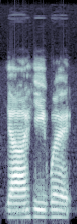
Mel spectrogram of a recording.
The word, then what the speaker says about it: Yahweh: to do I know in Aramaic that yahweh is pronounced yahi way yeah he Bay now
